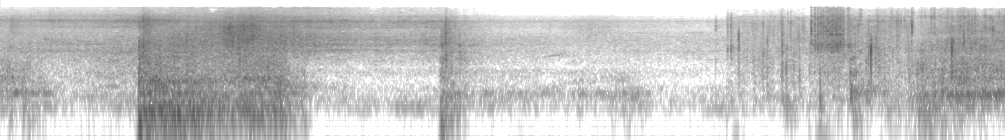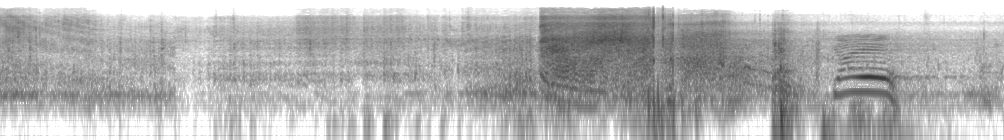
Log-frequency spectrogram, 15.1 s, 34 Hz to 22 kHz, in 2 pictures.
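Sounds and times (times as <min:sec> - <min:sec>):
bike tyres crunching on gravel: 0:05.4 - 0:12.8.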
